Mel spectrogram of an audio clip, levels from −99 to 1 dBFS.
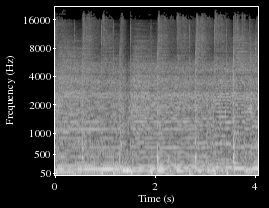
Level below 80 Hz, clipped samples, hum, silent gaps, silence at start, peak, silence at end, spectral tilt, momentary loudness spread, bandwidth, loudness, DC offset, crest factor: -30 dBFS; under 0.1%; none; none; 0 s; -2 dBFS; 0 s; -5 dB/octave; 3 LU; 19 kHz; -20 LUFS; 1%; 16 dB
